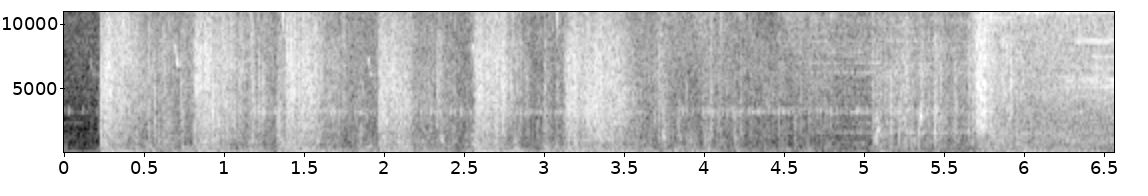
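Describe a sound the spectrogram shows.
A pickaxe strikes a wall with repeated sharp knocks.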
